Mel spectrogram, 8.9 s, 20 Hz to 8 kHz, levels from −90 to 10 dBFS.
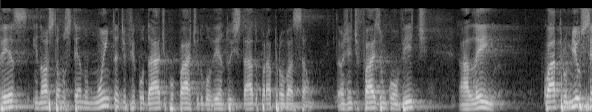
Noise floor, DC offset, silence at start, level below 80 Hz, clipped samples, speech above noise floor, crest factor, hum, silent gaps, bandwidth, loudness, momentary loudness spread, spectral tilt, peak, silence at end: -51 dBFS; under 0.1%; 0 s; -42 dBFS; under 0.1%; 37 dB; 14 dB; none; none; 6.6 kHz; -15 LUFS; 12 LU; -7.5 dB/octave; 0 dBFS; 0 s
